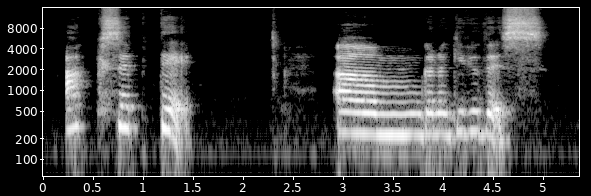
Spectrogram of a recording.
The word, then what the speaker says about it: accepter: Ac, so the first C is K because it's followed by the second C. The second C is pronounced S because it's followed by E. So CE is pronounced se or se. So that second C is pronounced S. The first one is K because is followed by a consonant. P, T, and the final ER is pronounced E because final ER and EZ, that's another rule, are pronounced E.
